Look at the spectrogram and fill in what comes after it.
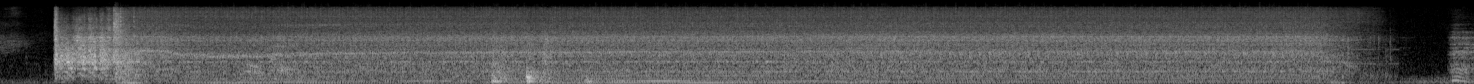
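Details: Nissan Cube CR14DE at about 125,000 km, previously stalling on start with rough idle after sitting four weeks; after fitting a replaced part, steady, even, smooth idle with no stumbles or misses; normal idle.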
